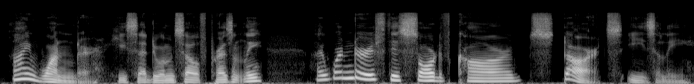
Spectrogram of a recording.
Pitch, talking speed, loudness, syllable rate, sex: 145 Hz, 140 wpm, -17 LUFS, 3.9 syllables/s, male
